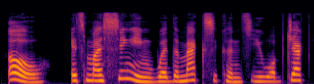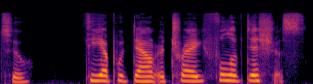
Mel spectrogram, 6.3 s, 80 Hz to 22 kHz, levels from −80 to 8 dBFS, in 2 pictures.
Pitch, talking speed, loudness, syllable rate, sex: 235 Hz, 170 wpm, -17 LUFS, 4.3 syllables/s, female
